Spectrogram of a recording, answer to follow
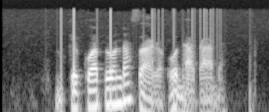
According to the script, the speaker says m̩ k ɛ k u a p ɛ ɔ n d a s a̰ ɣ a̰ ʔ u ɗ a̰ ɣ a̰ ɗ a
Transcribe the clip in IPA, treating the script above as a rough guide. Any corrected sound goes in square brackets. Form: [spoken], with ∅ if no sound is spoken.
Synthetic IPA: m̩ k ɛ k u a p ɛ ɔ n d a s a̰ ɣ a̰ ʔ [ɔ] ɗ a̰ ɣ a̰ ɗ a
